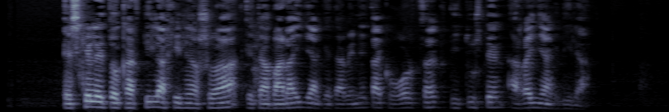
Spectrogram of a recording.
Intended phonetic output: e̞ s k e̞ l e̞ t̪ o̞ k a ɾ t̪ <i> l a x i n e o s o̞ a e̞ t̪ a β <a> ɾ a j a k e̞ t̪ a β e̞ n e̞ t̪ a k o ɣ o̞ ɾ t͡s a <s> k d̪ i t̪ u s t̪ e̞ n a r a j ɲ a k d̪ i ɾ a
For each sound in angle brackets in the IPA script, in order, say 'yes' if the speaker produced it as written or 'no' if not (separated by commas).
yes, yes, no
